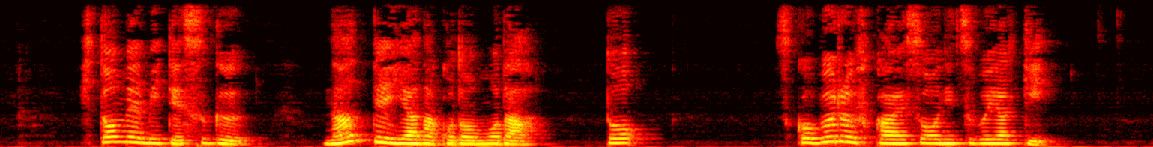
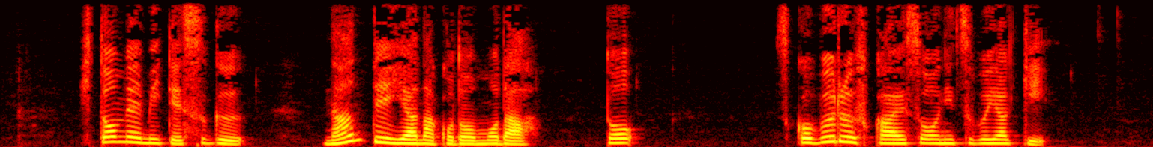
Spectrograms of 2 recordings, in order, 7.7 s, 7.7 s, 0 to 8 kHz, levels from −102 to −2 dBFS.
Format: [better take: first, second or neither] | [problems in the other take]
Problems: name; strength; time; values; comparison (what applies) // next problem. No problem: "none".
second | room echo; dies away in 0.2 s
